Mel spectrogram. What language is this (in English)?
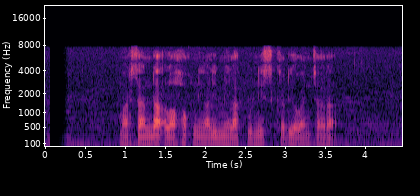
Sundanese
